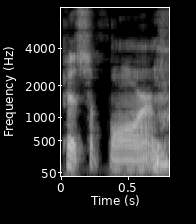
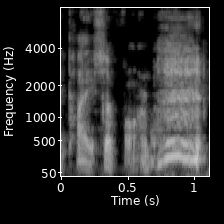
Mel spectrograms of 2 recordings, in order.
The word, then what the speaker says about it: pisiform: right here play tysoform i've heard it pronounced pissiform but i say pisiform right and then you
